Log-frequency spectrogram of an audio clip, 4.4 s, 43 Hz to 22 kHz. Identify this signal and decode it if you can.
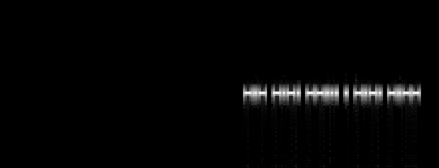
Morse code, heard as a keyed tone, about 51 wpm, 700 Hz. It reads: KC7ECY
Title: USA Call Signs - 6 Characters - Repeated 3x - 50wpm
